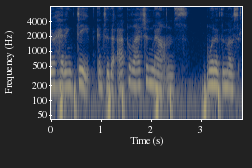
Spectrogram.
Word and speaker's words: Appalachia: If you're not from Appalachia, you probably say Appalachia. I only ran into one Midwesterner in my entire lifetime when I was telling them about where I'm from. I'm from Appalachia. They said it's pronounced Appalachia. I said, oh, bless you.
